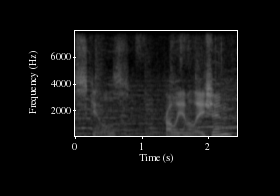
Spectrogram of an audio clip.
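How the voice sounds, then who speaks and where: This gaming streamer talks in an expressive, mid-range voice at a slightly slow pace while video game music plays underneath. His running commentary is casual and crude, with lots of swearing and sardonic side remarks.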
